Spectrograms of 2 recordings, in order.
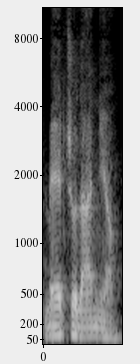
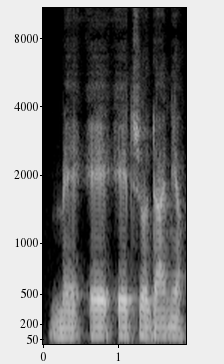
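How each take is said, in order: First: The phrase is said quickly and run together. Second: The phrase is said slowly and carefully.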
